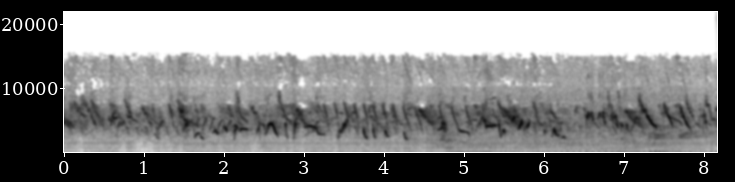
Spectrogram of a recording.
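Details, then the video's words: White-eye from the Lawu area in full extended song, a dense unbroken flow of quick high chirps and twitters, with soft low rumbling noise in the background. "Pleci Dakun lokal Lawu Ngalas Buka Paruh"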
